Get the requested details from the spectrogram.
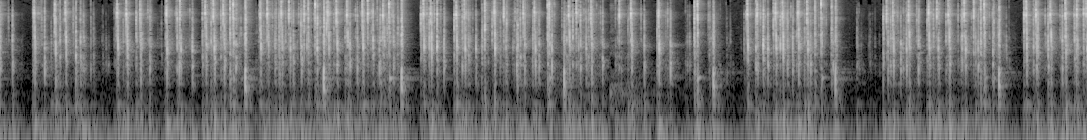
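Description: Fingertips with short nails type steadily on a full-size black plastic mechanical keyboard with RGB backlit keycaps, clicky blue switches and hollow key housings. Rapid, sharp, bright clicks come in quick bursts with brief pauses, each keystroke dying away almost instantly.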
